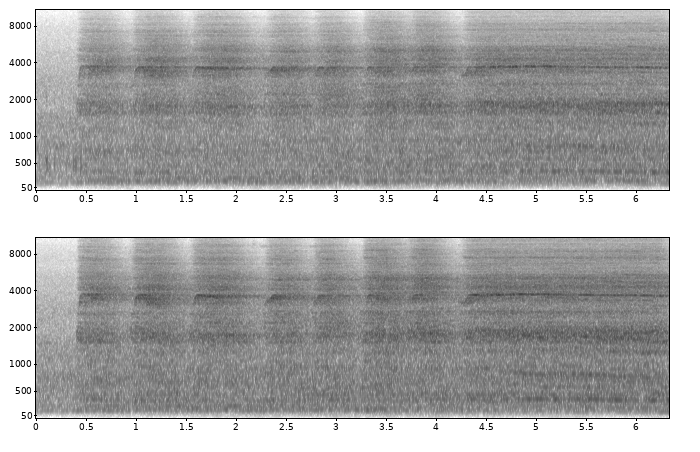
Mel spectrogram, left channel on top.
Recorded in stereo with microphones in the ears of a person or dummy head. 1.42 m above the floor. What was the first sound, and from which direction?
A drill, 15° right (ahead or behind).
